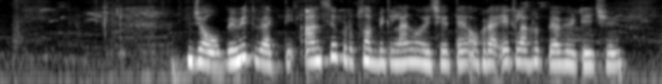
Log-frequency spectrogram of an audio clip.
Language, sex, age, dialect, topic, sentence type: Maithili, female, 46-50, Eastern / Thethi, banking, statement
